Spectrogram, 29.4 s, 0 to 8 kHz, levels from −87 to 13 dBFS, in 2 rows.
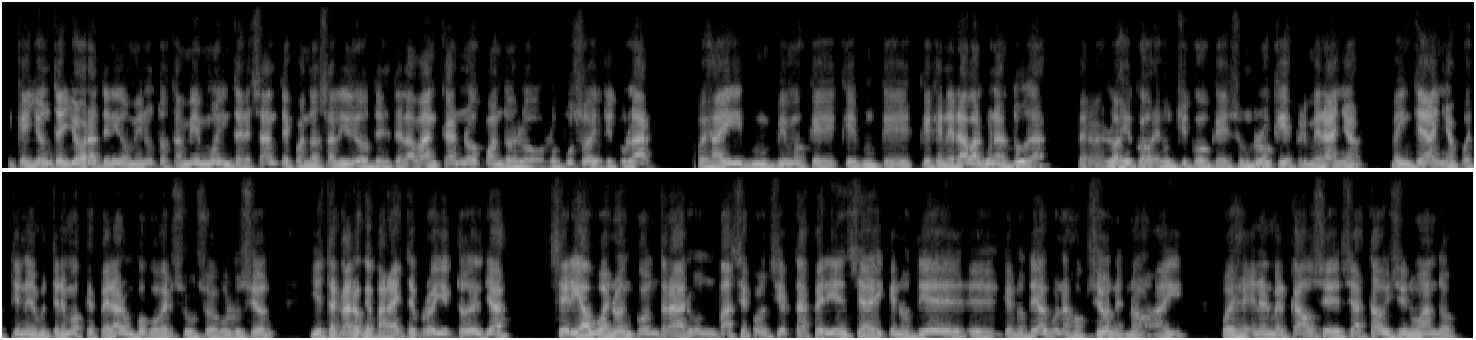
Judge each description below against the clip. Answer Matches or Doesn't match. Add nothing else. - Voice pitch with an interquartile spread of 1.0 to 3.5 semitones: Matches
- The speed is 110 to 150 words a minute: Doesn't match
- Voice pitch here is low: Matches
